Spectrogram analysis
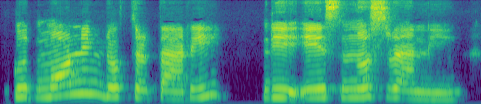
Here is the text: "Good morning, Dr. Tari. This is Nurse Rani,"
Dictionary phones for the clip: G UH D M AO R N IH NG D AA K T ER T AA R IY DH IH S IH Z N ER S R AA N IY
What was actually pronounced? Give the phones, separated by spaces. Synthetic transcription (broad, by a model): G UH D M AO R N IH NG D AA K T ER T AA R IY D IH IH S N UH S R AA N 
